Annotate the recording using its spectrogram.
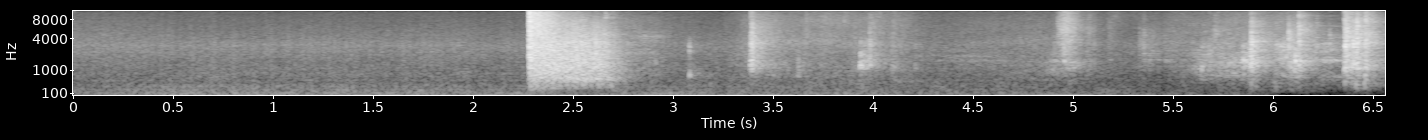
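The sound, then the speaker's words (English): A small window in the glass is pushed open so a rifle muzzle can be poked through: a sharp clack of the frame, then a scatter of lighter clicks and rattles as it settles, over a low steady rumble. “opening a small window in the glass where he can poke the muzzle of his rifle through.”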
